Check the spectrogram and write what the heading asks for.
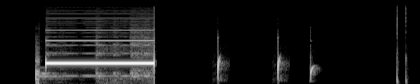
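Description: Edited-in intro sound effects: a short knock, then a loud steady beep lasting about a second that cuts off sharply, followed by three short plops, the last one lower in pitch.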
